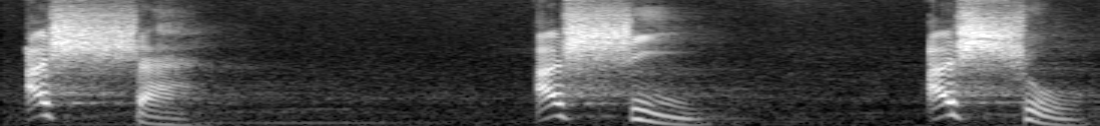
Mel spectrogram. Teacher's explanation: Dan sifat yang dimiliki oleh huruf sya yang paling nampak adalah apa yang disebut dengan sifat at-tafashi, yaitu menyebarnya angin di dalam mulut kita.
